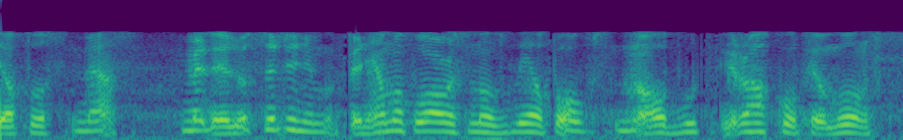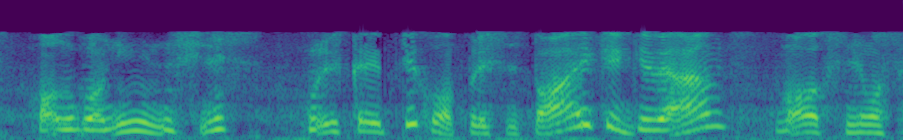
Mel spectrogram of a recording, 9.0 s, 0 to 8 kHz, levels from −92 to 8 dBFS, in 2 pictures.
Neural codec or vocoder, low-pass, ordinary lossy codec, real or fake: autoencoder, 22.05 kHz, a latent of 192 numbers a frame, VITS, trained on many speakers; 7.2 kHz; AAC, 16 kbps; fake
